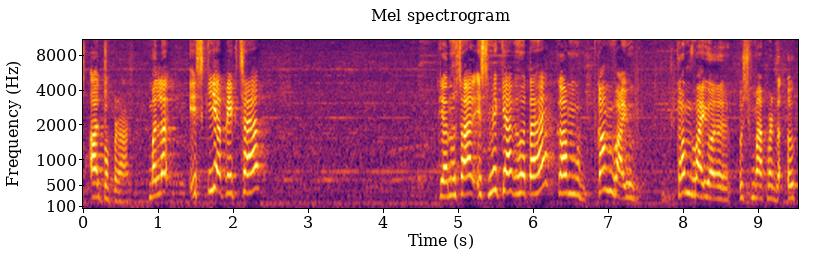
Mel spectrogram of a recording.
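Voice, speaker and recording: A woman's voice: sits high, a bit bright. A woman teaching Hindi grammar to students, asking questions and answering them herself, repeating each key term and drawing out the example sounds. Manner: drawn-out sounds when showing vowel and consonant examples. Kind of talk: classroom lesson explaining to students.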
